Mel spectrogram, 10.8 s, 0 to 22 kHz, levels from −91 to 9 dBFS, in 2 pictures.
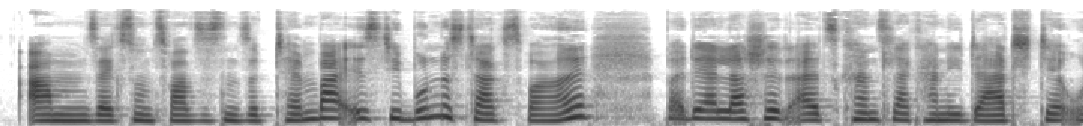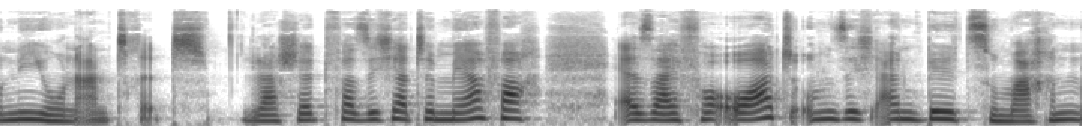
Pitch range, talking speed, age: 195-235 Hz, 150 wpm, 20-39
